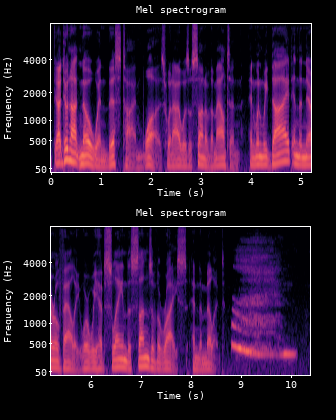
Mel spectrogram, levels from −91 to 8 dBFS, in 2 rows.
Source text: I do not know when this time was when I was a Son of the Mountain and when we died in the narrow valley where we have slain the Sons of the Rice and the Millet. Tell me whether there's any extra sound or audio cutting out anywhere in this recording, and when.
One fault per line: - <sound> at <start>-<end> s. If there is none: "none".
- sigh at 8.8-10.1 s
